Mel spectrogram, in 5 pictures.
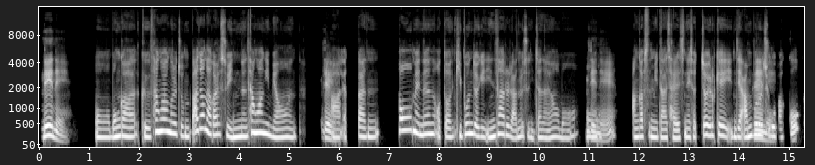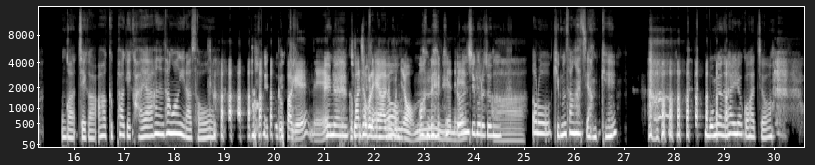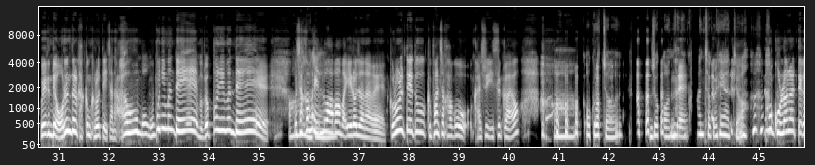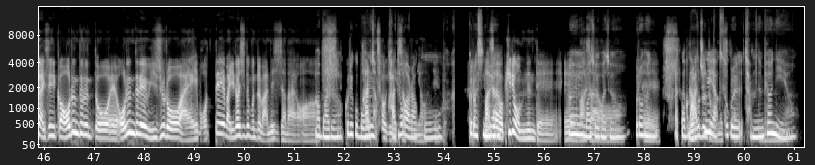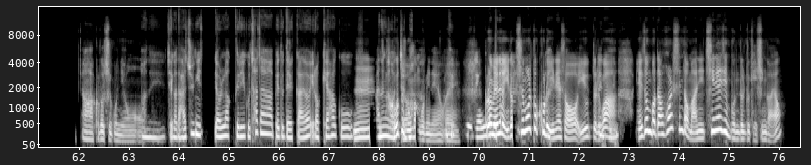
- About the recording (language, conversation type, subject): Korean, podcast, 스몰토크를 자연스럽게 이어 가는 방법이 있나요?
- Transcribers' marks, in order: other background noise; laugh; laughing while speaking: "급하게"; laughing while speaking: "다음에 또 뵙게"; laughing while speaking: "어 네"; laughing while speaking: "상하지 않게"; laugh; laugh; laugh; laughing while speaking: "무조건"; laughing while speaking: "네"; laugh; laugh; laughing while speaking: "그러시면"; laughing while speaking: "거죠. 네"; in English: "스몰 토크로"; unintelligible speech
